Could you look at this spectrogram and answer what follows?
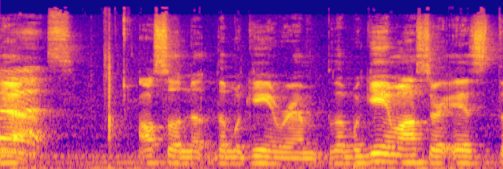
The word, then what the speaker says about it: Mogollon: because I was looking at it and I said the Mogollon monster, but it's actually the Mogollon, based out of the Mogollon Rim, which is, like, this foresty area.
